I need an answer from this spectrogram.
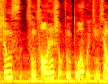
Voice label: chinese male vox; SPOKEN WORD; kongming lu su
